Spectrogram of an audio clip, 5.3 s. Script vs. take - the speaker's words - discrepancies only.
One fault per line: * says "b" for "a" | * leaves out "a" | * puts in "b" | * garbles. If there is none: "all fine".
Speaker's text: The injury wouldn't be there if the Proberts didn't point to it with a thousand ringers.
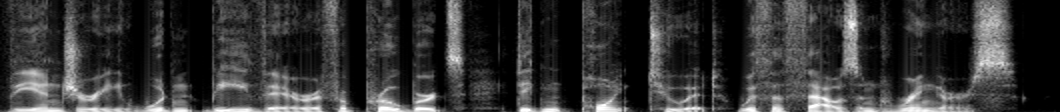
* says "a" for "the"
